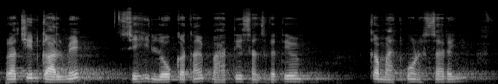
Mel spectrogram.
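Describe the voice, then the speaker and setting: A man's voice: mid-range voice, fairly even intonation, moderate pace, in a large hall. A man teaching an exam revision lesson, asking questions and answering them himself. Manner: explains by asking and answering his own questions.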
